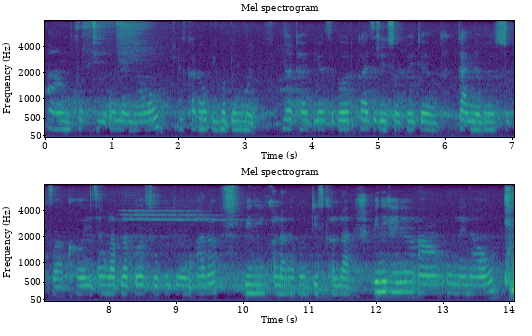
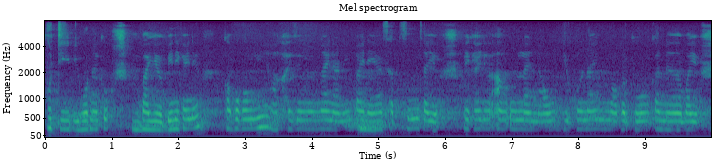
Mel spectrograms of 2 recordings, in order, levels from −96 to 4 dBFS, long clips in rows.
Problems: low volume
